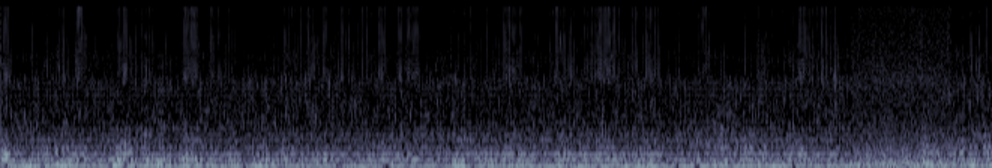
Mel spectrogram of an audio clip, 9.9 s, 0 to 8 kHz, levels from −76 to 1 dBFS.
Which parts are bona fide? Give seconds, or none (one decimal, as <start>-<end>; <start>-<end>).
8.5-9.5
